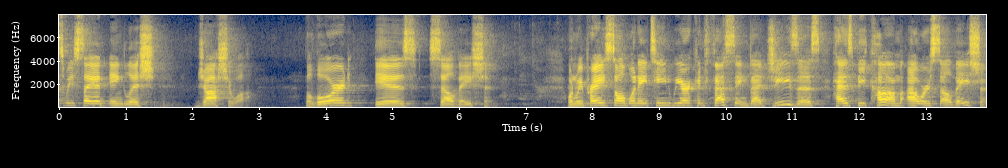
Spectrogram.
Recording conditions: large echoing room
